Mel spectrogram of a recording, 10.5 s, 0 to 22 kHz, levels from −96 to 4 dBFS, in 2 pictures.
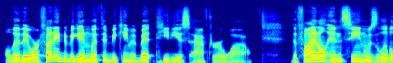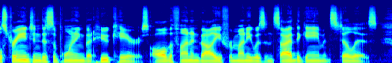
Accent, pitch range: American, 95-125 Hz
